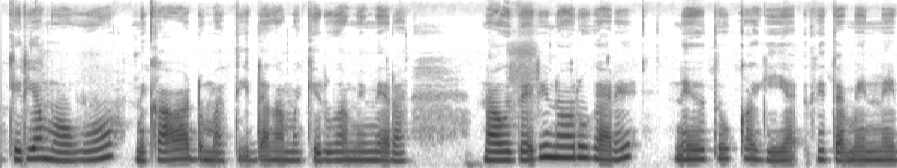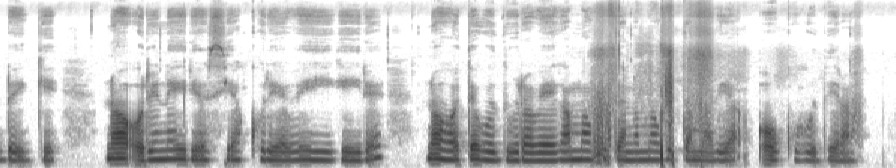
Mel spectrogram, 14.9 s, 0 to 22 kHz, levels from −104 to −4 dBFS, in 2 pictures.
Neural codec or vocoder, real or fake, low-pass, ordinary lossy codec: none; real; none; none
